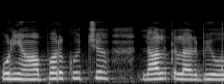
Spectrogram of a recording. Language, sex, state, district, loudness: Hindi, male, Uttar Pradesh, Shamli, -18 LUFS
